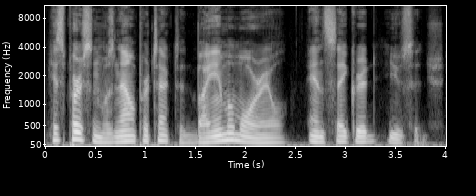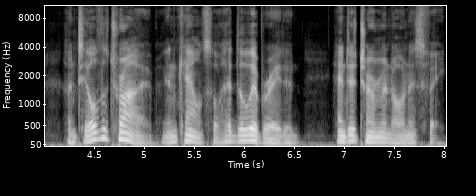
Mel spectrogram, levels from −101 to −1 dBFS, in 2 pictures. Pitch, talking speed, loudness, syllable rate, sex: 110 Hz, 165 wpm, -20 LUFS, 5.8 syllables/s, male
